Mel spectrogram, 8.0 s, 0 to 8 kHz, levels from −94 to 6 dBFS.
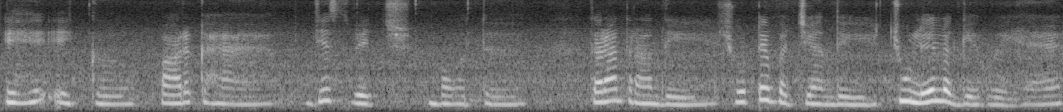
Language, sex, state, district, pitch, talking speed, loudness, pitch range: Punjabi, female, Punjab, Kapurthala, 225 Hz, 135 wpm, -18 LUFS, 210-270 Hz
